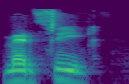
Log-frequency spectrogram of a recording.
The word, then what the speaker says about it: merci: and the uh, correct pronunciation is uh, merci.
